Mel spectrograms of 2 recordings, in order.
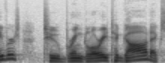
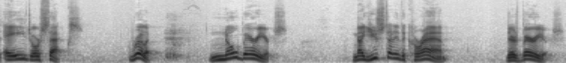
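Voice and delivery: high, emphatic preaching voice; impassioned pulpit delivery; preaching at full force; 5 semitones higher than usual. Acted. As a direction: drive the point home to the congregation. Preacher builds on open grace.

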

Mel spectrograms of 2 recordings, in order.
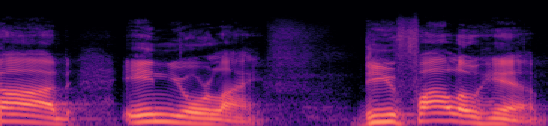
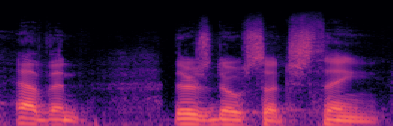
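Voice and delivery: mocking laugh; 6 semitones lower, 5 dB quieter than usual. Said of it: "She started making fun of her".

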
